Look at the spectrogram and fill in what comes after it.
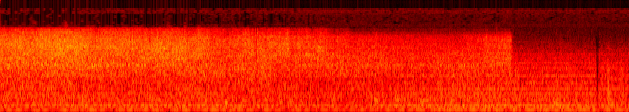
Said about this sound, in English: Oh, wait, nope, we're back to crazy speedboat, man.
